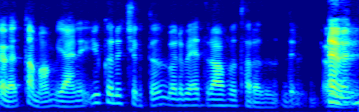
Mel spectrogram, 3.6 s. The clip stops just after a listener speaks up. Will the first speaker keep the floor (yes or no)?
no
